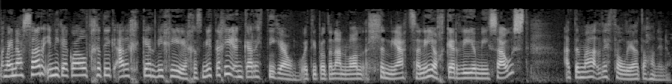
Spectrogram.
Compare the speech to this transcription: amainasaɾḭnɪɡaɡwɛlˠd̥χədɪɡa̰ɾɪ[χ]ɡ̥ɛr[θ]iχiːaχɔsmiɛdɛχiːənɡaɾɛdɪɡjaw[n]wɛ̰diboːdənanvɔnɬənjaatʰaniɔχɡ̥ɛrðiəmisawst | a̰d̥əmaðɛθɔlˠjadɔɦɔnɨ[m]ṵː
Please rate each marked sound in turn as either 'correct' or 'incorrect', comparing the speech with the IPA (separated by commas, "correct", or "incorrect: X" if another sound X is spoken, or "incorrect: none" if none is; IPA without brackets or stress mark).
correct, incorrect: ð, correct, incorrect: n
